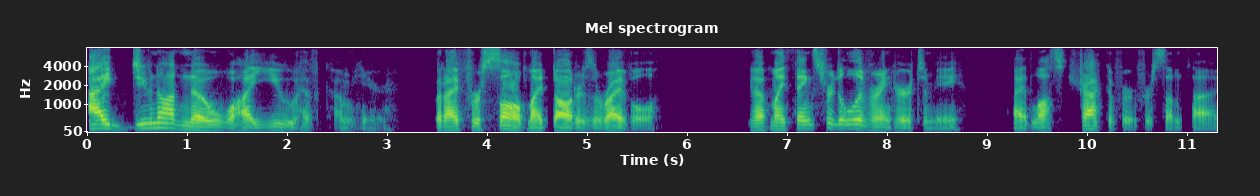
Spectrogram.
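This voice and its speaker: Booming in a put-on character voice, a man speaks at a fairly low pitch and moderate pace with very wide pitch swings. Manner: commanding, authoritative.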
